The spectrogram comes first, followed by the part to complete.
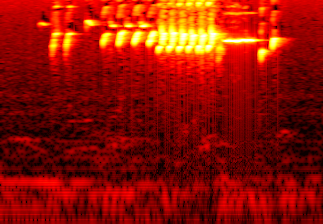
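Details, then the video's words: Song of a hybrid goldfinch bred from a canary and a goldfinch, sung to encourage young chicks: a few spaced chirps speeding into a fast, rolling trill, then a long sustained pure whistle and a final chirp. "A Hybrid Goldfinch Sings To Encourage Young Chicks"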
